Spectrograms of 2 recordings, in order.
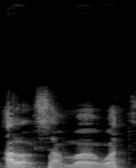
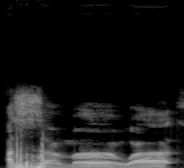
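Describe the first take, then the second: First: The 'l' is pronounced clearly before the 's'. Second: The 'l' is silent and the 's' is doubled. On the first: The speaker calls it wrong. "bukan al-samawat" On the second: The speaker calls it right. "langsung saja as-samawat"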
